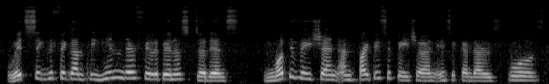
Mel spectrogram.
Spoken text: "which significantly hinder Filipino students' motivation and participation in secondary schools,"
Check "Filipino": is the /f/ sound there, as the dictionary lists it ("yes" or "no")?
yes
